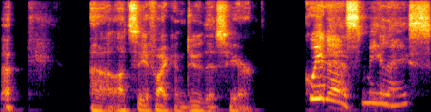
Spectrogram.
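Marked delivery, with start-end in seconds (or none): 3.0-4.3 clumsy, bad falsetto, very high. Trying to copy the falsetto a man uses on a recording, falsetto. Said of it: "goes to a falsetto".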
